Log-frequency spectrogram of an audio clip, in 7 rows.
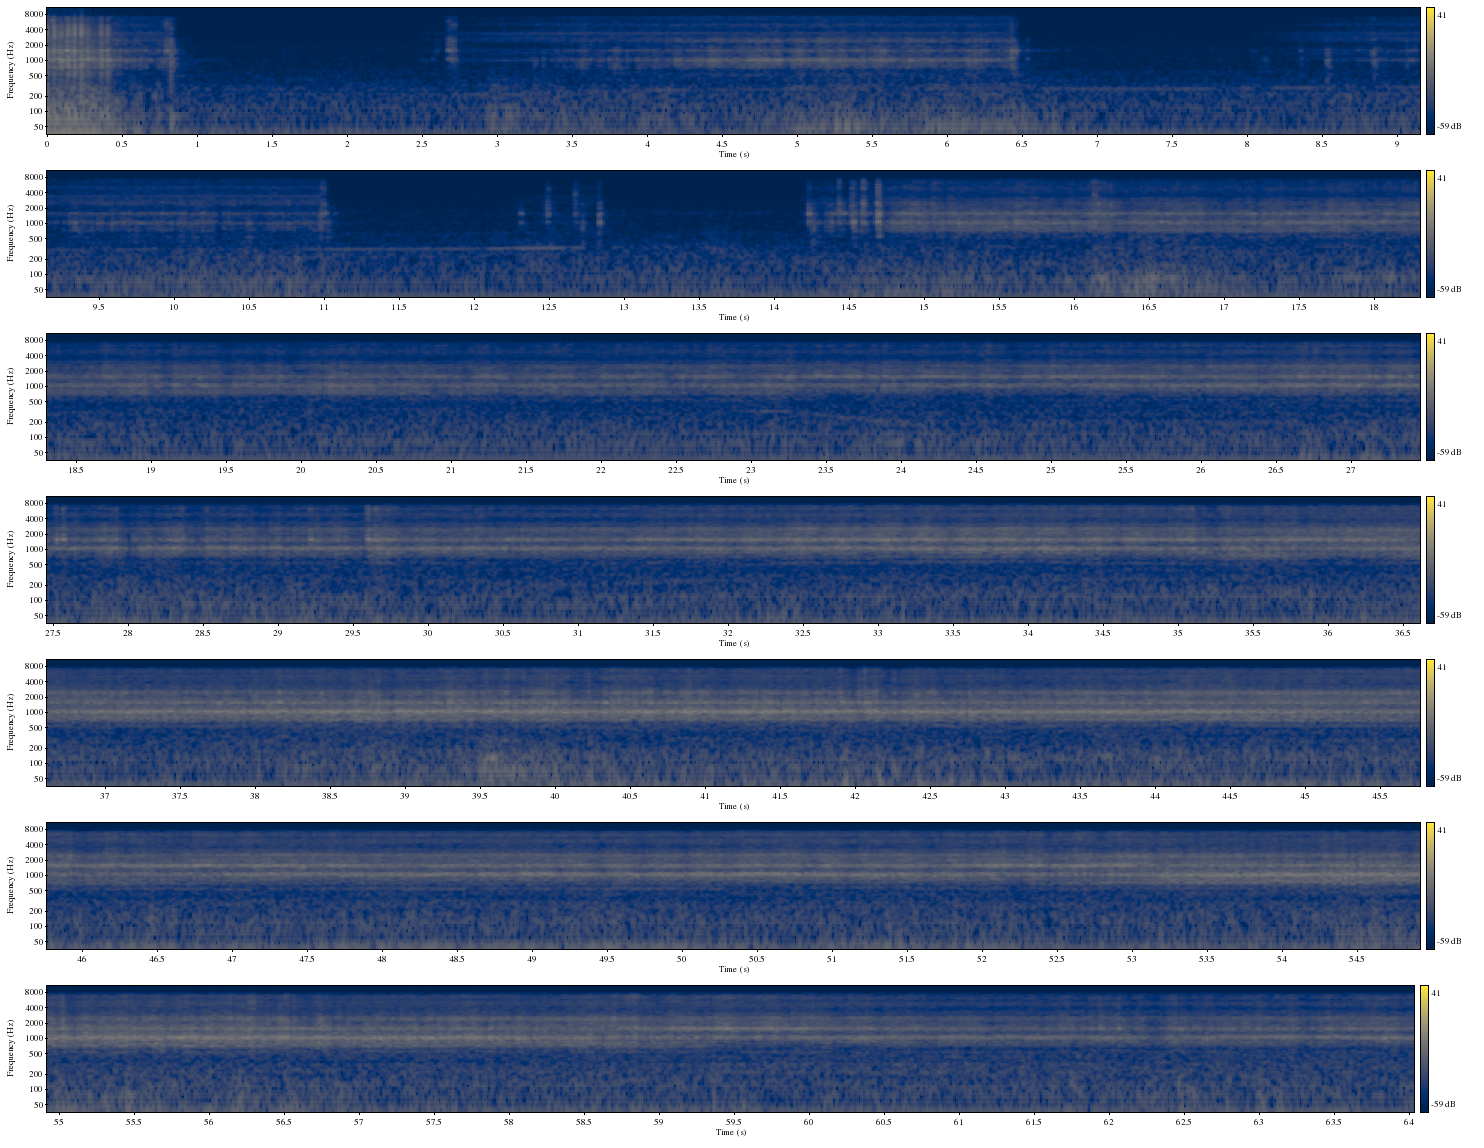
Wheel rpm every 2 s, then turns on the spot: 10, 10, 10, 0, 0, 0, 0, 10, 20, 20, 20, 20, 20, 20, 20, 30, 30, 30, 30, 30, 30, 30, 30, 30, 30, 40, 30, 30, 40, 30, 30, 30.
none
